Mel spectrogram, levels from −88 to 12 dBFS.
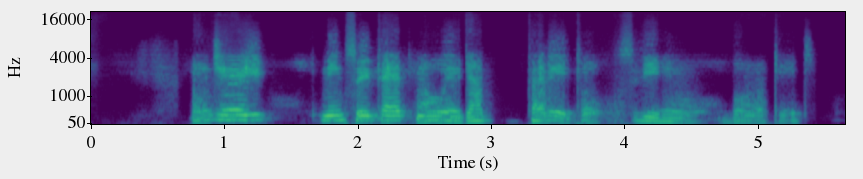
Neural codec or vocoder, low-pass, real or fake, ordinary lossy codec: codec, 44.1 kHz, 0.9 kbps, DAC; none; fake; none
